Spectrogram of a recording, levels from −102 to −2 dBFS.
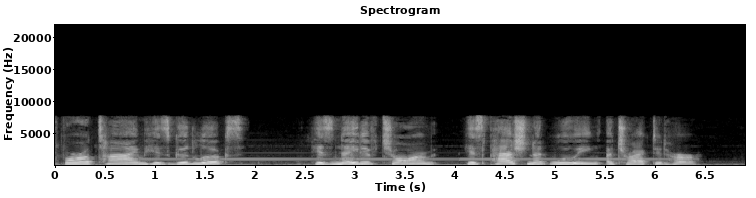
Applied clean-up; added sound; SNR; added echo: none; Motor vehicle (road); 19 dB; none.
